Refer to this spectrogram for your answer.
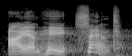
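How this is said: The word 'sent' is stressed. The speaker has been sent by Him. "so there's a number of ways you can emphasize that"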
